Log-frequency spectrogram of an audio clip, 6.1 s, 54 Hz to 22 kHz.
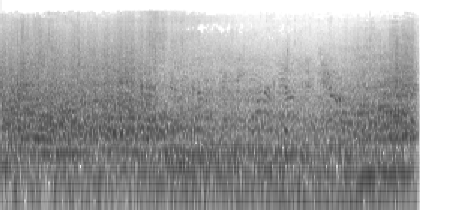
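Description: Several supermodified race cars' V8 engines running at speed on the track, a dense steady din with engine notes rising and falling as cars pass. The sound cuts off suddenly near the end.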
